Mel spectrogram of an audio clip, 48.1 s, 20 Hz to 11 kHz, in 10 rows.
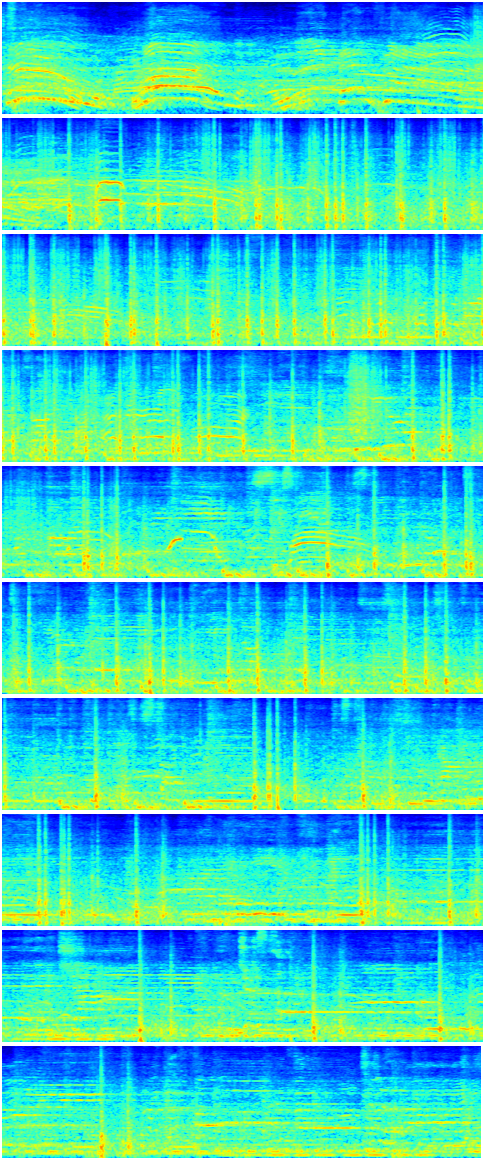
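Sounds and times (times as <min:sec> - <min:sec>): music playing: 0:00.0 - 0:48.0
fireworks bangs and crackling pops: 0:04.7 - 0:33.1, 0:33.9 - 0:35.6, 0:37.2 - 0:45.0.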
